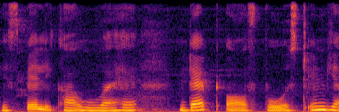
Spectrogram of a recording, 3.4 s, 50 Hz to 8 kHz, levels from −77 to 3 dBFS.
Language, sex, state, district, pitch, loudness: Hindi, female, Jharkhand, Ranchi, 190 Hz, -16 LUFS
